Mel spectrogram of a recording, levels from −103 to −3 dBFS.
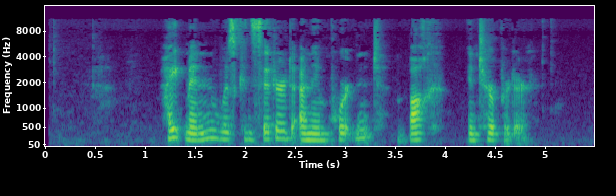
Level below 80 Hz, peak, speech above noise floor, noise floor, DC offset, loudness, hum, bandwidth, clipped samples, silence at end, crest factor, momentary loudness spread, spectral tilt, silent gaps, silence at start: -64 dBFS; -4 dBFS; 42 dB; -67 dBFS; under 0.1%; -25 LUFS; none; 11.5 kHz; under 0.1%; 0.65 s; 24 dB; 12 LU; -3.5 dB/octave; none; 1.2 s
